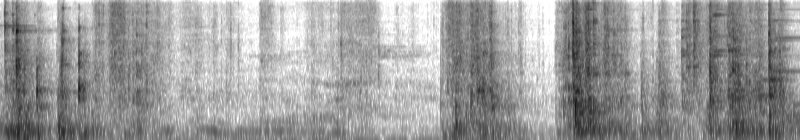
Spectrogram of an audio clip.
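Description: Metal hand tools clanking and clinking against each other as they are shuffled around in a steel tool box drawer, in several bursts: one at the start and two more in the second half.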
